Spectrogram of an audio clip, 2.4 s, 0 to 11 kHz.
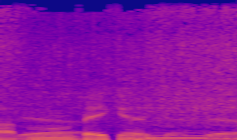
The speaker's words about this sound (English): So please enjoy 6 seconds of sizzling bacon.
